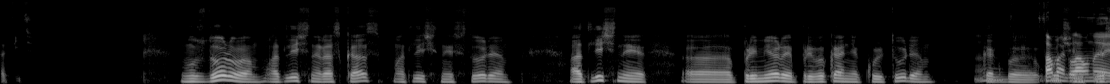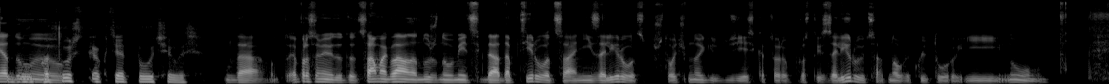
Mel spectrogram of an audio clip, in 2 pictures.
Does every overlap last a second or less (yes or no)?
no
